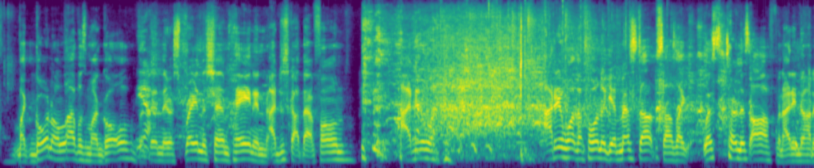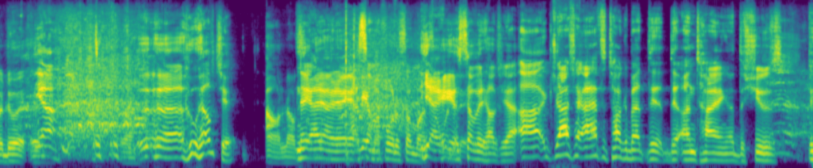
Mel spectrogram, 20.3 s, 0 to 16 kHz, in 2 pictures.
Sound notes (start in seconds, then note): 6.0 laughter; 11.2 laughter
